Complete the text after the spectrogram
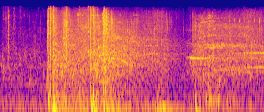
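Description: Water splashes heavily.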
